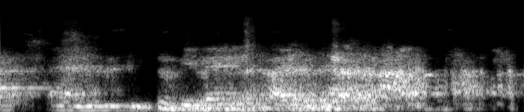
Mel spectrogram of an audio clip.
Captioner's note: audience laughs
